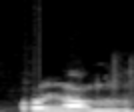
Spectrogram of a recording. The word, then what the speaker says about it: কুলম্ব: কুলম। আমরা সংক্ষেপে কুলম বলি, এটা উচ্চারণটা হবে কুলম, বটা ব করে উচ্চারণ করবে, কুলম।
